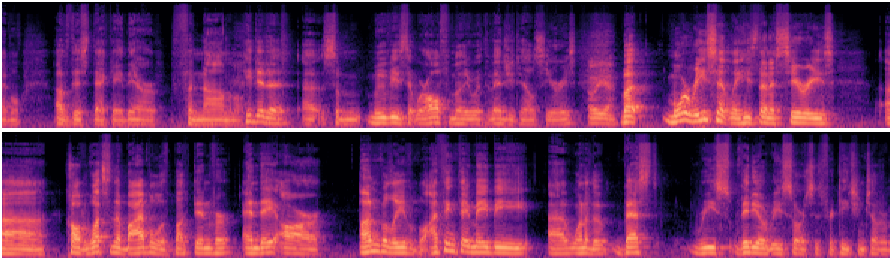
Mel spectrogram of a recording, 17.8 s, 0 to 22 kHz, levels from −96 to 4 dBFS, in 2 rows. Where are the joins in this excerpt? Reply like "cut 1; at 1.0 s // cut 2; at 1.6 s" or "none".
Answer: cut 1; at 2.4 s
